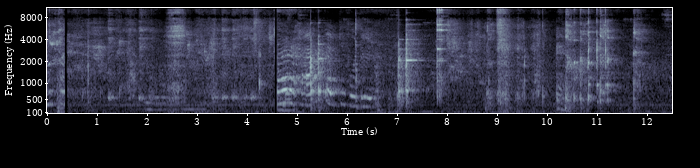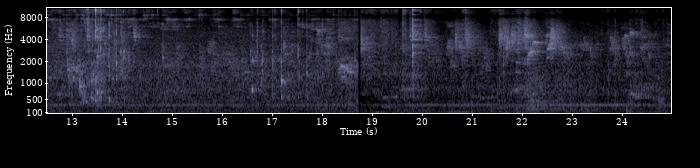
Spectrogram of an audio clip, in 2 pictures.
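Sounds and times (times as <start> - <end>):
dishes and utensils clinking: 0.0 - 15.2.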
